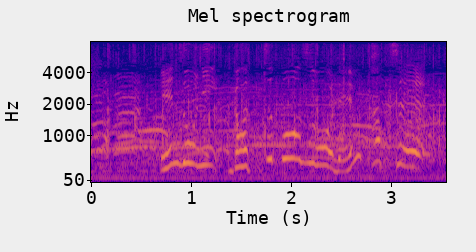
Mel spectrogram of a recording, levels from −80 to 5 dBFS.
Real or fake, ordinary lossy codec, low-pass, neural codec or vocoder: real; none; none; none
